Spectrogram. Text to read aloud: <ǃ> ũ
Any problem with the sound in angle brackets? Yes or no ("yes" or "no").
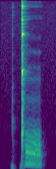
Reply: no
